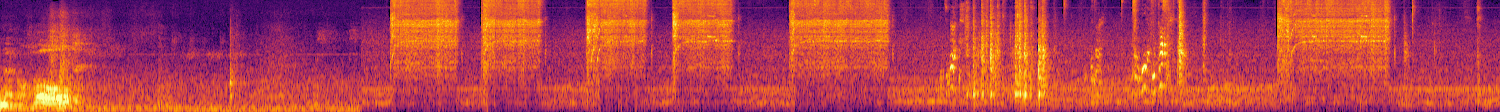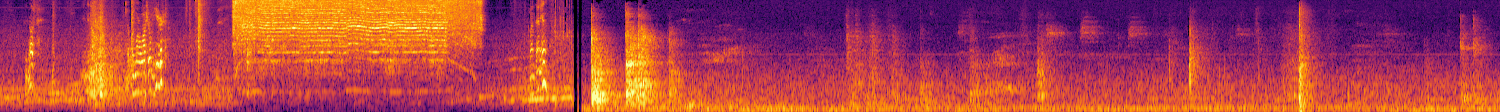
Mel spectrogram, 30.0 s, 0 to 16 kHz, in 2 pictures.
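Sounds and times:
welder arc crackle: 0:03.9 - 0:09.0, 0:12.8 - 0:14.3
angle grinder grinding: 0:10.8 - 0:14.4, 0:15.3 - 0:20.8.

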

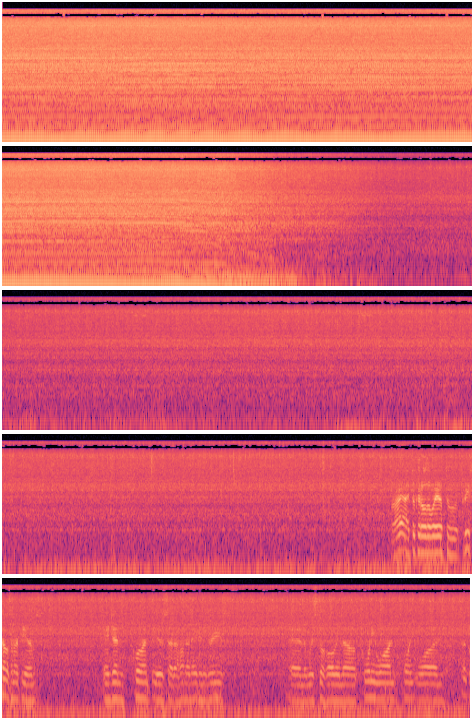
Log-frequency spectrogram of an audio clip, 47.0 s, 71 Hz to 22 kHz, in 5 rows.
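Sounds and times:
engine revving then idling: 0:00.0 - 0:17.7, 0:18.4 - 0:46.9.

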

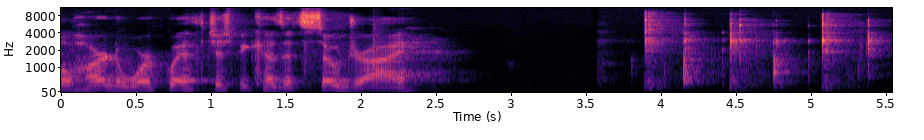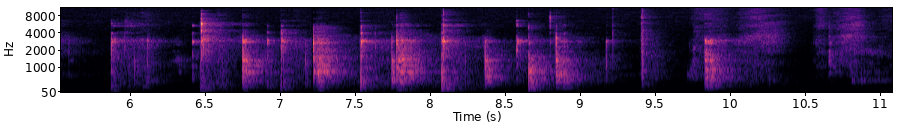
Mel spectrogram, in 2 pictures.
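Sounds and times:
rolling pin knocking on countertop: 0:03.6 - 0:10.0.

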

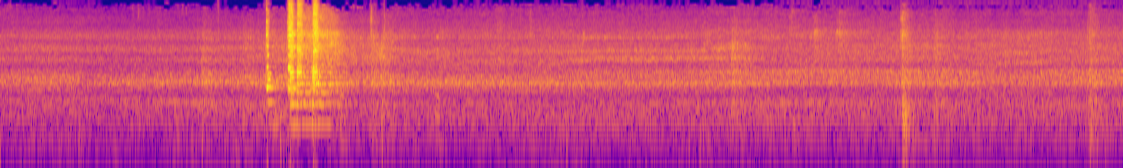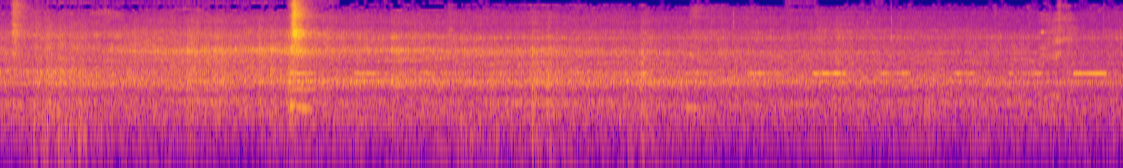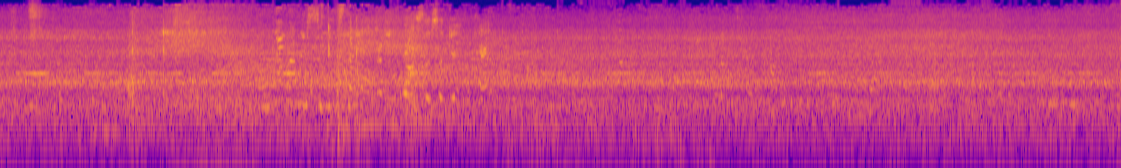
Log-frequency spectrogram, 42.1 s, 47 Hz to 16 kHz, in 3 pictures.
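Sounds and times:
diesel engine running: 0:00.0 - 0:42.0
air brake hiss: 0:17.6 - 0:18.0
backup alarm beeping: 0:23.4 - 0:29.5.

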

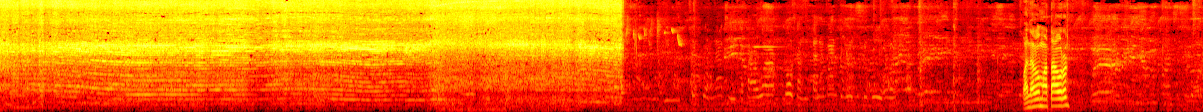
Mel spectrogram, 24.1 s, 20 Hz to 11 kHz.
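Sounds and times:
power tool cutting steel sheet: 0:00.0 - 0:12.5.

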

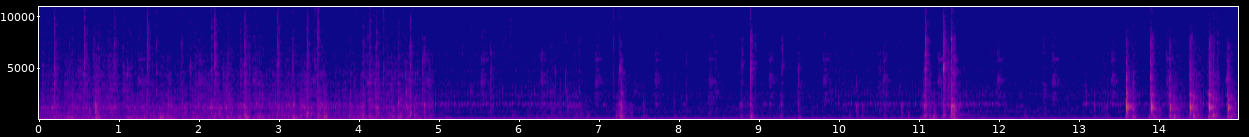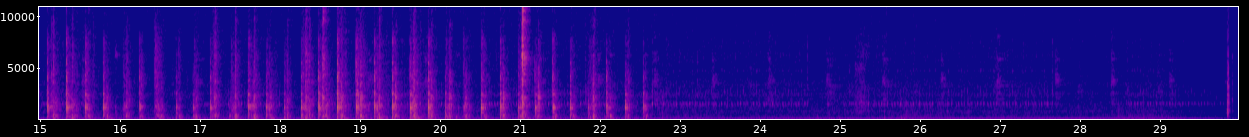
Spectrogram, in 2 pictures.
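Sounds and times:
gear train clicking: 0:00.0 - 0:06.7, 0:13.1 - 0:27.8.

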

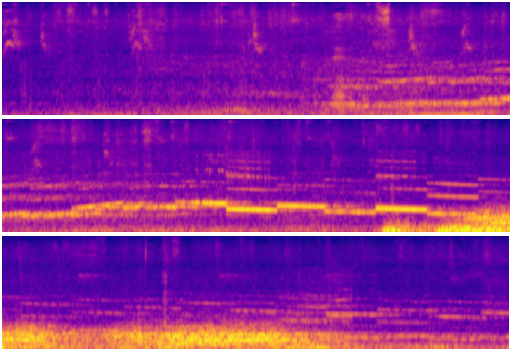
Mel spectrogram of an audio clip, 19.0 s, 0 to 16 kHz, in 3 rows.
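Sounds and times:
wailing siren tone: 0:03.3 - 0:19.0
loud low rumble: 0:11.0 - 0:18.6.

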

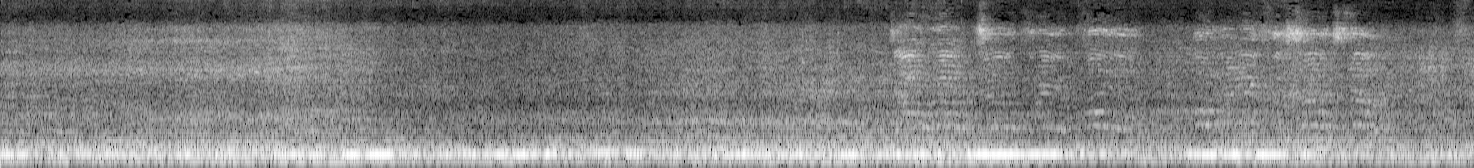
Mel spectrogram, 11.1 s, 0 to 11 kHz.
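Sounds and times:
stock car engines droning: 0:00.0 - 0:11.0.

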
